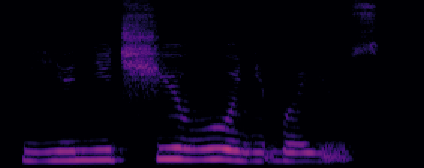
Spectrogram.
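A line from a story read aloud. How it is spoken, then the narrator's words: King speaking through teeth. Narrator (Russian): процедил король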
